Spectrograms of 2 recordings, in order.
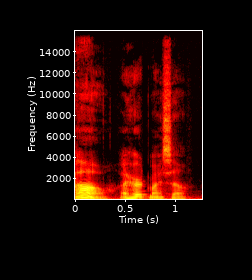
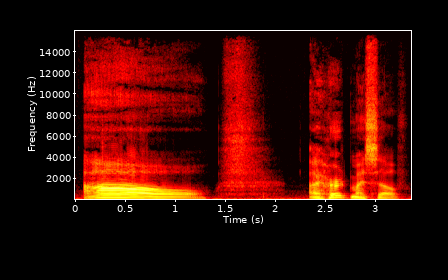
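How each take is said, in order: First: It is said plainly without drawing sounds out. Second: A sound or word is drawn out.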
